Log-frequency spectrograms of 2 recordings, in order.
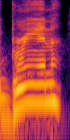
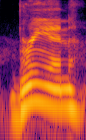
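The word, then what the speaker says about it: Brean: This name here, we can't hardly see it, but it's spelled B-R-E-A-N. So I'm going to say Bren, and L-E-K-E-I-T-H, Lakeith Bailey, B-A-I-L-E-Y.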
